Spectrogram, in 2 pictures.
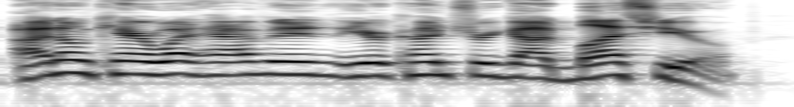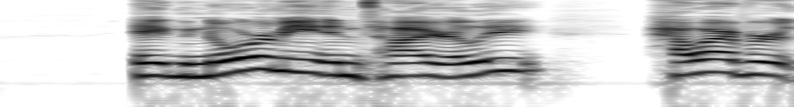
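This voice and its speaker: Higher-voiced American man, profane livestreamer. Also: fairly bright tone. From United States. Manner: profane, irreverent, joking; breaks often into chuckles. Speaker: livestreamer and podcast host. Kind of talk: casual live commentary, off the cuff.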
